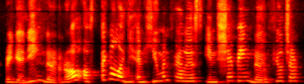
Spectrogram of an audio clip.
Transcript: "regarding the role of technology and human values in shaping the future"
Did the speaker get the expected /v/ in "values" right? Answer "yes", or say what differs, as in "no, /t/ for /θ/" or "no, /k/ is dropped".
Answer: no, /f/ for /v/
